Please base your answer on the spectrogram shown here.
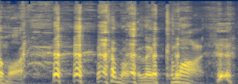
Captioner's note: laughter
